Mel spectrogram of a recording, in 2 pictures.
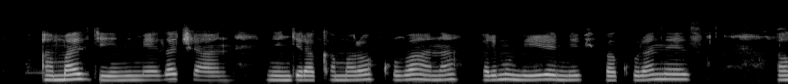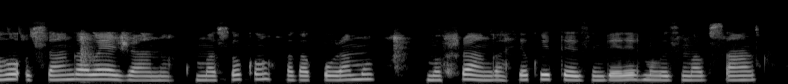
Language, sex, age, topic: Kinyarwanda, male, 18-24, agriculture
